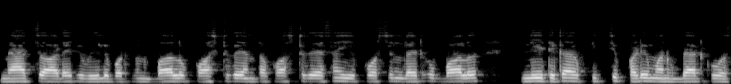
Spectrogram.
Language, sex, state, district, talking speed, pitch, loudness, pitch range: Telugu, male, Andhra Pradesh, Anantapur, 180 wpm, 140 Hz, -16 LUFS, 135-150 Hz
